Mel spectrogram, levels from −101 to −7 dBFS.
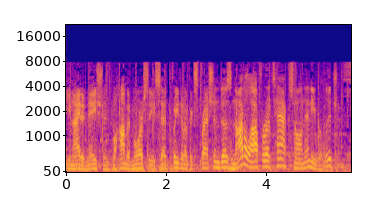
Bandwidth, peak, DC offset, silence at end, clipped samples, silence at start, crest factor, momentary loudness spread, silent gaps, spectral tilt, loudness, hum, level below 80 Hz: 8.2 kHz; -6 dBFS; under 0.1%; 0 s; under 0.1%; 0 s; 18 dB; 8 LU; none; -5 dB/octave; -23 LUFS; none; -42 dBFS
